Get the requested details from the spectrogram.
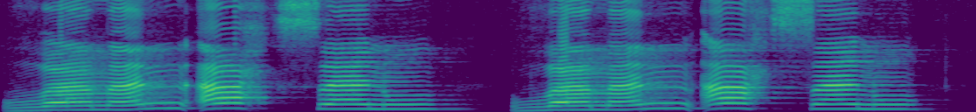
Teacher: ہا کو بالکل سینے کی طرف سے نکالے، سین میں سیٹی کی آواز ظاہر کرے، نون کو پیش کی حرکت کے ساتھ جل پڑے۔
